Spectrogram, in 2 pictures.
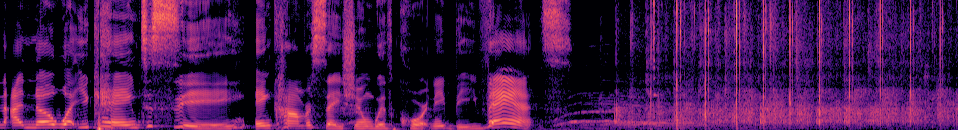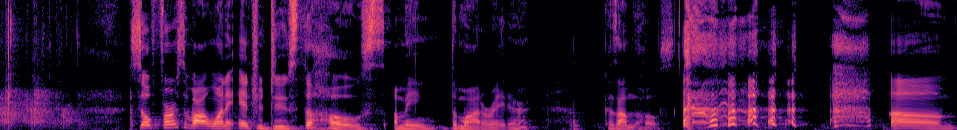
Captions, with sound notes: I know what you came to see, In Conversation with Courtney B. Vance. [applause] First of all, I want to introduce the host, I mean the moderator, because I'm the host. [laughs]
